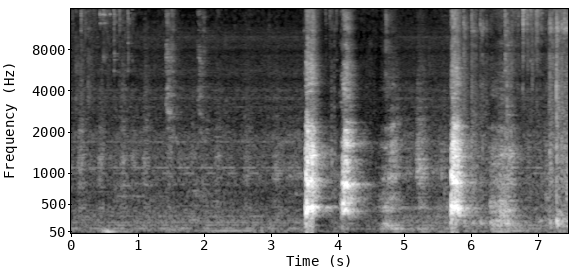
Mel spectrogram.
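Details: Young Rottweiler reacting to a trolley bag with a few loud, abrupt barks in two pairs after a quiet opening, then softer trailing noises indoors.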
